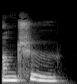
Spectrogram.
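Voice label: "untrue", English, British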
